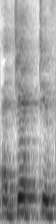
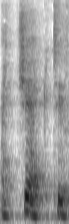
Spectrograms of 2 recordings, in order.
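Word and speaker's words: adjective: और फिर एक एडजेक्टिव, इसमें डी है ना वो साइलेंट है, एडजेक्टिव नहीं कहना ठीक है ना, एडजेक्टिव पढ़ना है इसको, एडजेक्टिव।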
